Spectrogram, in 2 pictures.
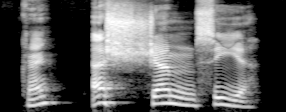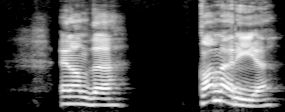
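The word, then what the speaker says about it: الشمس: fetha we didn't say el shem we said ash go straight from the alif to the next letter skip the lamb okay hashem see and on the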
